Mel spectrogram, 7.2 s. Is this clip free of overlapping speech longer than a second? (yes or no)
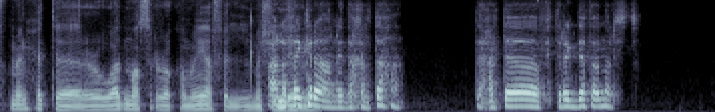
yes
